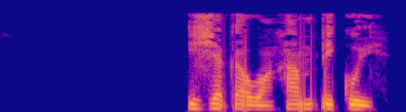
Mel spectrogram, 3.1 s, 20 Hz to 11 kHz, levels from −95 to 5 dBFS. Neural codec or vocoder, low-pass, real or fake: none; 7.2 kHz; real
